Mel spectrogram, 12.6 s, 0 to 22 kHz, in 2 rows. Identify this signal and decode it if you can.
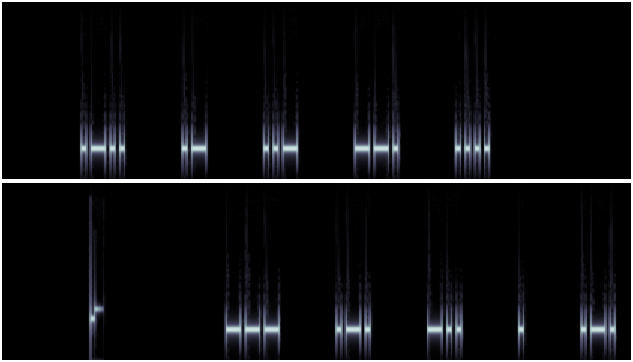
Morse code, heard as a keyed tone, about 25 wpm, spaced as for 12 wpm, 700 Hz. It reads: LAUGH ORDER
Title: 4x Character Spacing - Top 500 Words - 25wpm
